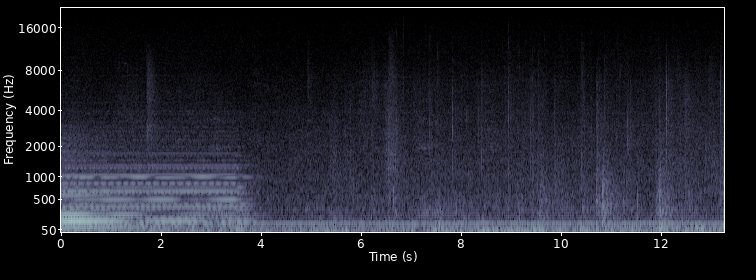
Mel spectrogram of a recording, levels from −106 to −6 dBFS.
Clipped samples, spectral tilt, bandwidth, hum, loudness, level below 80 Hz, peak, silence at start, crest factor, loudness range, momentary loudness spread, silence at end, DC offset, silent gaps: under 0.1%; -8 dB/octave; 13.5 kHz; none; -52 LUFS; -56 dBFS; -30 dBFS; 0 s; 20 dB; 11 LU; 15 LU; 0 s; under 0.1%; none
